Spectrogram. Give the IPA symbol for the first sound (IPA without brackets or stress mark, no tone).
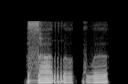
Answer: z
